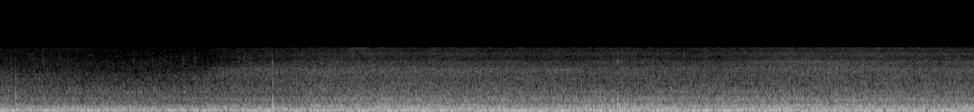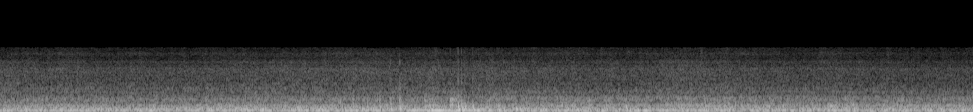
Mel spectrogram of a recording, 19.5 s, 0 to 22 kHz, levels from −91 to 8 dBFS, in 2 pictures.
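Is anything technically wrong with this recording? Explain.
No, nothing technically wrong stood out on listening to this audio.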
